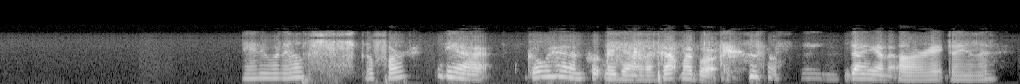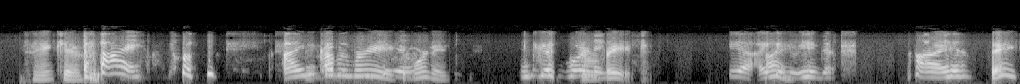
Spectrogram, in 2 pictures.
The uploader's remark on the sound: ACIM Daily Conference Call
